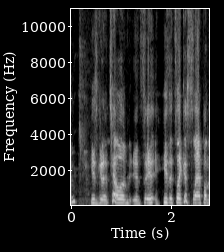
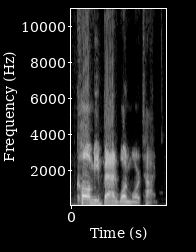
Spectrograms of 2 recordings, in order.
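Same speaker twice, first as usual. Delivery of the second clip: menacing tone, much lower; 4 semitones lower than usual. A player's character holds a glaive to the shopkeep's throat; Tick's menacing threat. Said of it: "move the glaive to literally half an inch from the shopkeep's throat".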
